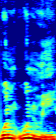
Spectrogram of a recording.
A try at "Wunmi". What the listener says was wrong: It's not. The end is silent.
